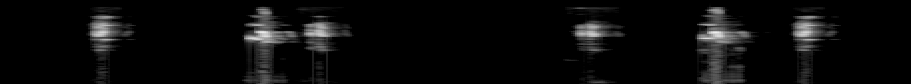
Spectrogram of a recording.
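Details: Sintar, also known as burung tikusan, a rail whose call serves as a trapping lure: six quick, high, squeaky notes, some in close doublets, scattered across a few seconds of silence.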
